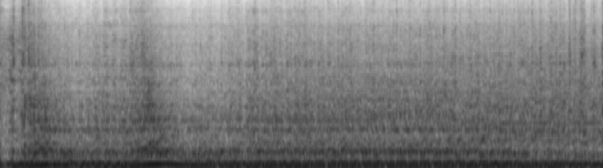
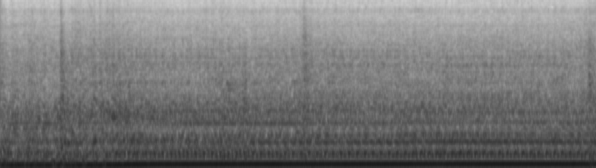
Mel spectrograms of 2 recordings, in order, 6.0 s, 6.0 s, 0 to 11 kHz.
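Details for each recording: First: Figure 8 race car running after power steering pump replacement and air bleeding; strong, steady low rumble with a slight rev blip, then an even smooth beat. Engine sounds healthy, ready to race. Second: Figure 8 race car idling after a burned-up power steering pump was replaced, steering turned to cycle fluid: steady low idle with a faint level whirring whine from the pump still bleeding air: power steering pump noise from air in fluid.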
